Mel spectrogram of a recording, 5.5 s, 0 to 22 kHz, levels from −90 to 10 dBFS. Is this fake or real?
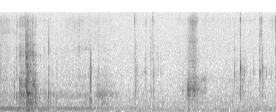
real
